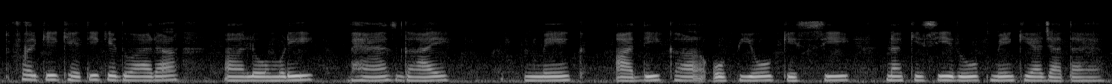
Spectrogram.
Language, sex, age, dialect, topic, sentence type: Hindi, male, 25-30, Marwari Dhudhari, agriculture, statement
